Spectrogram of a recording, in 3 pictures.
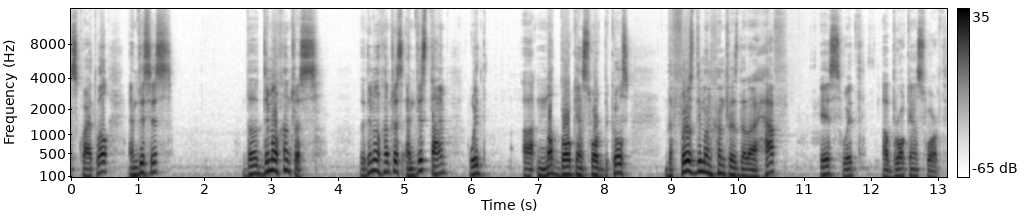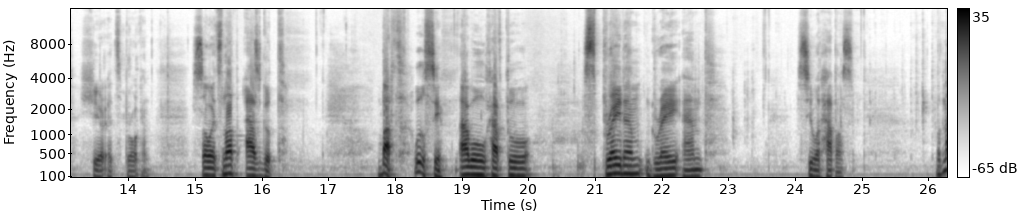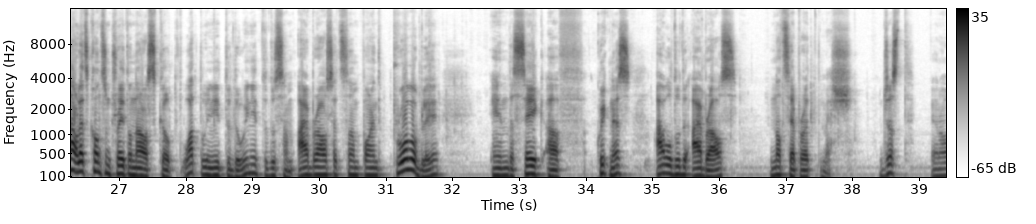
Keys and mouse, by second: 21.7 middle click, 22.3 ctrl+z, 22.6 middle click, 23.1 g, 24.4 ctrl+middle click, 24.7 alt+middle click, 25.0 ctrl+middle click, 25.3 middle click, 25.6 alt+shift+middle click, 25.9 ctrl+middle click, 26.2 shift+middle click, 26.4 middle click, 27.0 click, 27.7 shift+middle click, 28.0 alt+middle click, 28.3 middle click, 29.6-30.9 drag, 30.9 alt+shift+middle click, 31.6 ctrl+middle click, 33.3 middle click, 34.8 shift+middle click, 36.9 shift+middle click, 37.3 ctrl+alt+middle click, 38.0 click, 38.4-39.4 drag.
